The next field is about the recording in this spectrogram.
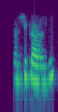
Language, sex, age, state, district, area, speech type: Punjabi, female, 30-45, Punjab, Mansa, urban, conversation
